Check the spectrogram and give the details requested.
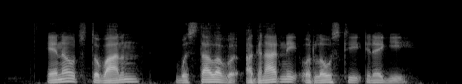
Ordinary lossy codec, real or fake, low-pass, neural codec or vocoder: none; fake; 7.2 kHz; codec, 16 kHz, 0.5 kbps, X-Codec, HuBERT features, trained on LibriSpeech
